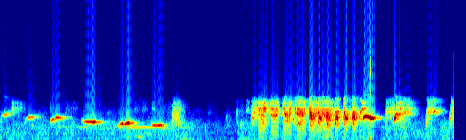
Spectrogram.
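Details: Cage-kept greater green leafbird giving a run of descending whistled notes, a short silence, then a loud buzzy chattering trill ending in sharp whistles.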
